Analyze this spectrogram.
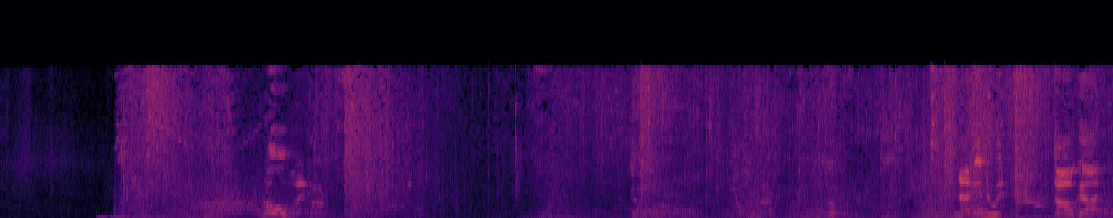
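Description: Game combat sounds clash and boom loudly.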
